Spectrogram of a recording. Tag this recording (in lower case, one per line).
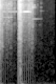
coin (dropping)
domestic sounds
